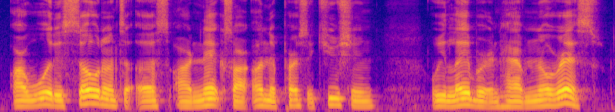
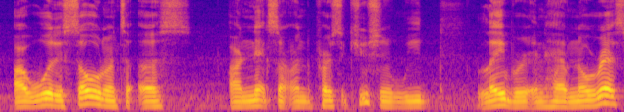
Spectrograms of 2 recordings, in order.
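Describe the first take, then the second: The two takes are said the same way.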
